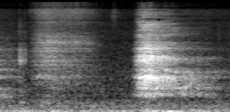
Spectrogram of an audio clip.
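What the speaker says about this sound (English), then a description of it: "Deep breath." A person takes slow, deep breaths while cooling down after a fitness challenge workout, with one soft breath followed by a fuller, airy exhale, close and quiet, with no talking.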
